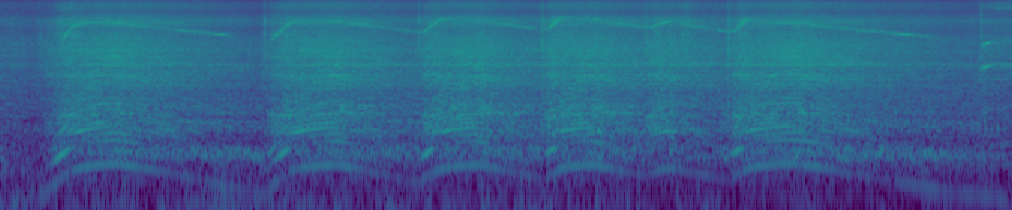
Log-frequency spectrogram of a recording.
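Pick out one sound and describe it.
A car engine revs sharply again and again, close by.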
